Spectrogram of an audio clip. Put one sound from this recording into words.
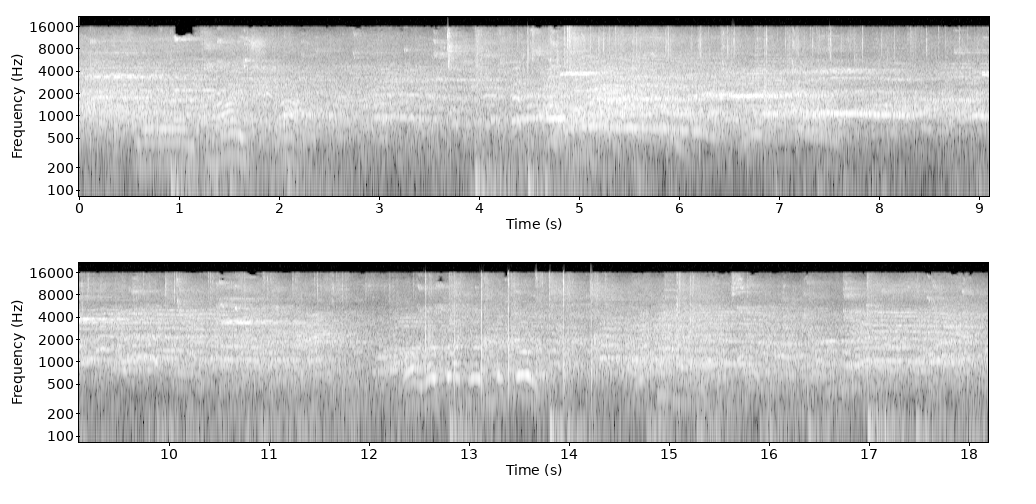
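A volleyball is struck with sharp smacks in a large echoing gym.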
